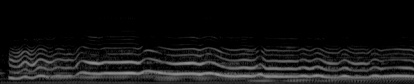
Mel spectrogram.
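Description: A woman's voice singing a wordless melodic line into a microphone, the pitch wavering and sliding between held notes, over a steady drone.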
